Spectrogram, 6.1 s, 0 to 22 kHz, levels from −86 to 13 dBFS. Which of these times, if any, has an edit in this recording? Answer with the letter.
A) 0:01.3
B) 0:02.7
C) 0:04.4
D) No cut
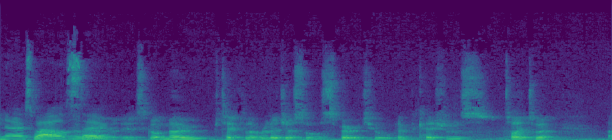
A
